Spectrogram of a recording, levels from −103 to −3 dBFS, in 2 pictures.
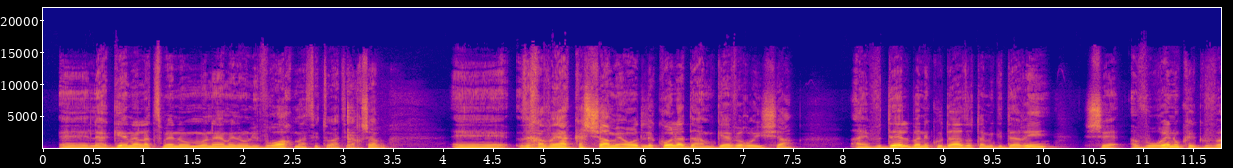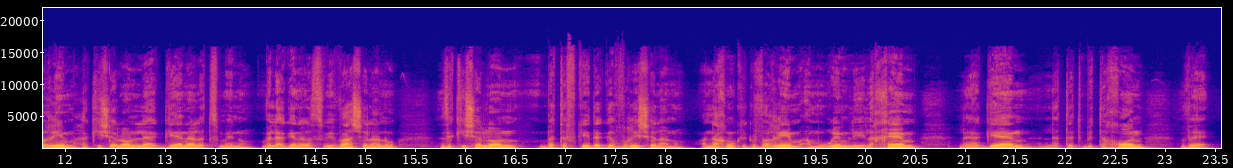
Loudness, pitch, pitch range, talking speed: -20 LUFS, 120 Hz, 110-140 Hz, 110 wpm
